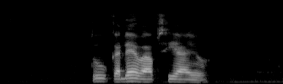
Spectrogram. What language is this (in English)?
Dhatki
